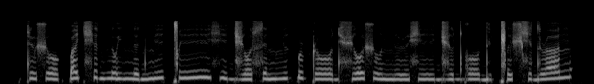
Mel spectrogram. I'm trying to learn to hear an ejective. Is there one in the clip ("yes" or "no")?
no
